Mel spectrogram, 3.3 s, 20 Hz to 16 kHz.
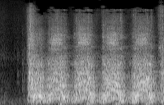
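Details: Tractor, cold start at about 30–32°F: slow, labouring crank with about two heavy compression strokes a second and no firing; battery too weak in the cold, booster pack needed.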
